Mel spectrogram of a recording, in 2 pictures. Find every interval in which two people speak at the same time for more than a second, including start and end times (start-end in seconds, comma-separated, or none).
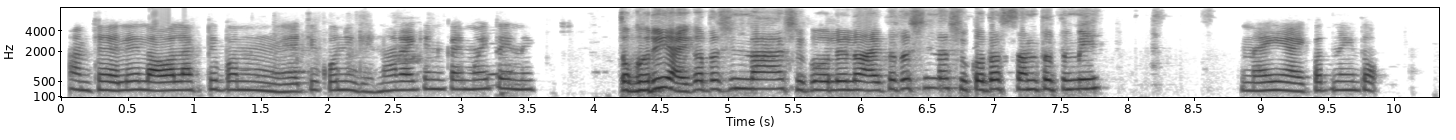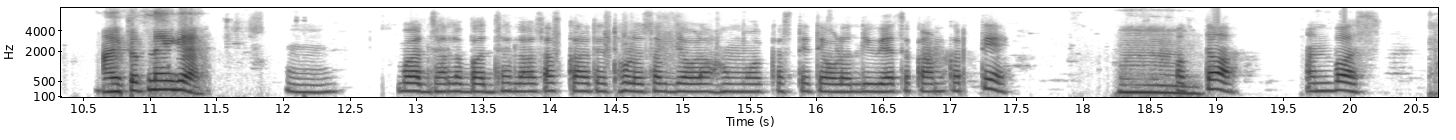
none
